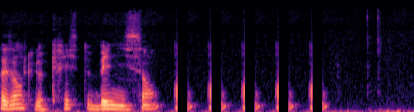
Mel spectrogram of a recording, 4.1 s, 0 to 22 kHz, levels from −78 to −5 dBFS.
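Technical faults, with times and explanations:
1.77–3.29 s, stutter with silent gaps: one 230 ms fragment of speech plays four times, each followed by 107 ms of digital silence, so the burst recurs every 337 ms at a mechanical, even pace. The likely cause is a stalled player or stream replaying its last chunk at each retry before running dry, so the speech meant for this span is lost. The waveform shows identical blocks separated by flat silent gaps. The spectrogram shows repeated copies of the same pattern divided by blank vertical bands.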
